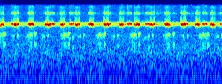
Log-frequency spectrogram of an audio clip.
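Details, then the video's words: Nighttime crickets in a valley bottom near the Pozo Night Tree, bright high chirps in quick pulses about three each second, over a softer lower croaking pattern. "Crickets and Croaks!"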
